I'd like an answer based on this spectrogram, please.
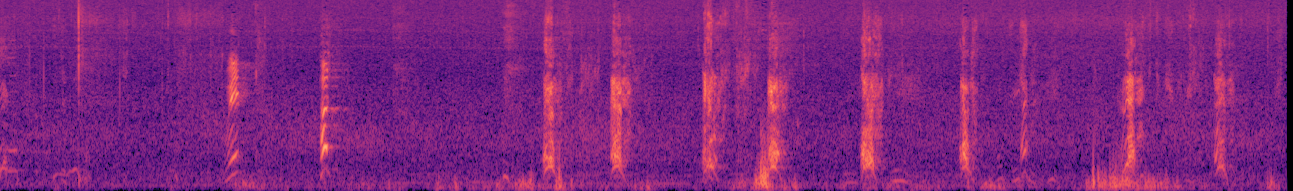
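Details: Boxer from the Boxer Club training for character tests (APE and Selection) ahead of the regional breed show, at the canine education centre of St Georges d'Orques. Loud, sharp barks repeated about once a second in the second half, with a handler's speech earlier and a faint low rumble.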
